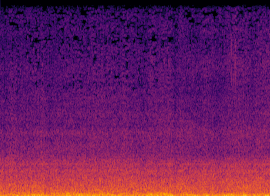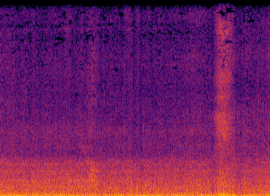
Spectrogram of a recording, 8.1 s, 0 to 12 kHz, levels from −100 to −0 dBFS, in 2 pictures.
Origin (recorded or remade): recorded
